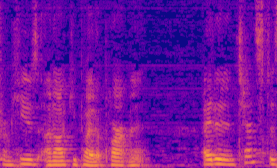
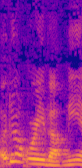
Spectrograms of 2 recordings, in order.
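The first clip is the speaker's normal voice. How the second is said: flippant, offhand, louder; 4 dB louder than usual. Reading a story, the narrator answers a woman's question; flippant. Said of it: "I said flippantly".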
